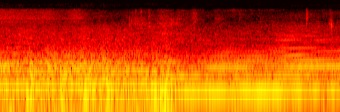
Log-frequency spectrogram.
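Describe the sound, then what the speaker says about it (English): Race car engine in the Assetto Corsa EVO sim racing game, a steady close droning hum holding a low pitch for a couple of seconds with no talk over it. "Good bit of engine noise though."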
